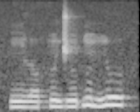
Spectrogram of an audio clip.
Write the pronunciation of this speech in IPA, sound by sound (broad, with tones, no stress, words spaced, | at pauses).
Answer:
ĩ˨lo˨ hũ˨d͡ʒũ˨ɓũ˦˨mnu˦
